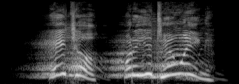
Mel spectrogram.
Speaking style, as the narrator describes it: Cassie yelled

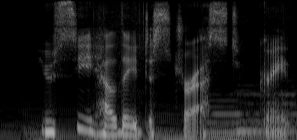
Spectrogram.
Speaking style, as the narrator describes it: Saint grumbled

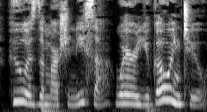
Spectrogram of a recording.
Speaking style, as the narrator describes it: exclaimed, aghast

